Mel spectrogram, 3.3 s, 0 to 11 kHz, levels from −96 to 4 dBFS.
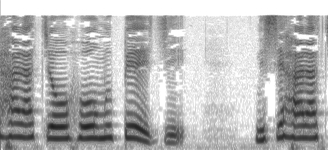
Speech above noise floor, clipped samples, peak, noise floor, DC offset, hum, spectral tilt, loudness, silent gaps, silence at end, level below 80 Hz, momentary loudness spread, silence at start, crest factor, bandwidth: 41 dB; under 0.1%; -4 dBFS; -59 dBFS; under 0.1%; none; -3.5 dB/octave; -18 LUFS; none; 0.1 s; -48 dBFS; 12 LU; 0 s; 16 dB; 8 kHz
